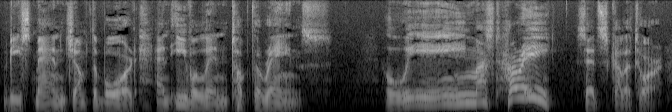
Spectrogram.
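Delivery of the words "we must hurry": high, drawn-out urgent villain voice. A narrator's reading. Skeletor to his companions at the chariot, urgent. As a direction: press them on, stretching the words high.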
